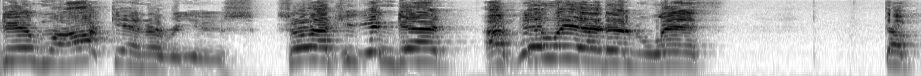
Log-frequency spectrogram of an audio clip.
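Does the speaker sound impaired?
Yes: deafness, Neurofibromatosis Type 2; first half deaf, then 2 months of no hearing, then amplifier gave some hearing.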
